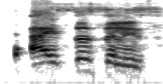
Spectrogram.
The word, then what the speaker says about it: isosceles: So the word is pronounced I saw instead of so. I saw lees.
